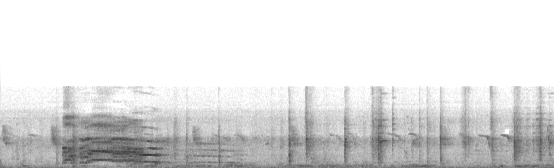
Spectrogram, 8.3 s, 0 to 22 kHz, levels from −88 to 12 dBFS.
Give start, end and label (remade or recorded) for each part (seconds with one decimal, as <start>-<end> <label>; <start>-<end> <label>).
0.0-0.7 recorded; 0.7-1.7 remade; 1.7-6.5 recorded; 6.5-7.1 remade; 7.1-8.3 recorded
